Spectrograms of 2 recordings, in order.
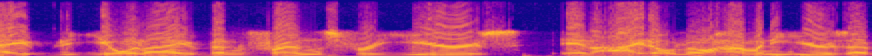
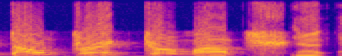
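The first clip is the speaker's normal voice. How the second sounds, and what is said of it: Imitates a baseball announcer's voice. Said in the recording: “best Harry Carey impersonation in the business”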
